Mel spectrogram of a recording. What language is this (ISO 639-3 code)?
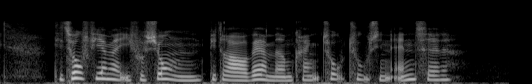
dan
